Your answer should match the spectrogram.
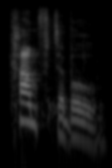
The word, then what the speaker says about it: comfortable: Comfortable. Comfortable. Okay. Three syllables in both.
